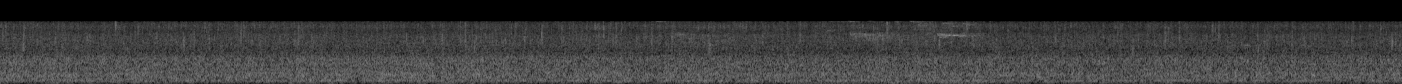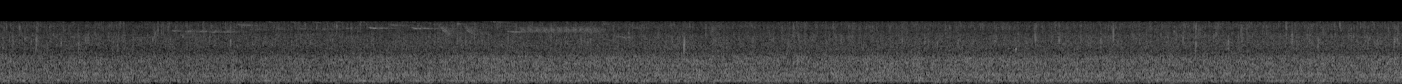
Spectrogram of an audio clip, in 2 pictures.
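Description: Steady, gentle rain falling: an even, unbroken hiss of many drops.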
